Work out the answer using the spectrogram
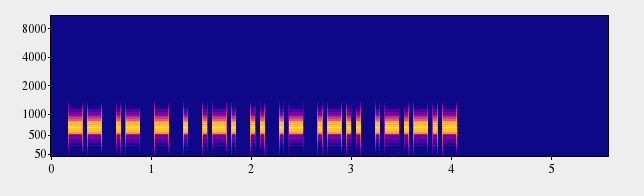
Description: Morse code, heard as a keyed tone, about 25 wpm, 700 Hz. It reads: MATERIAL.
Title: Sentences from Top 1000 Words - Review Part 5 - 25wpm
